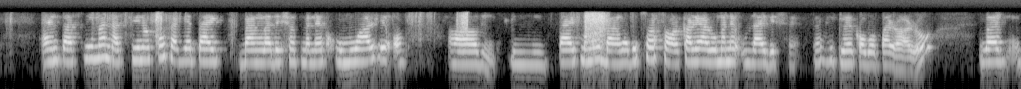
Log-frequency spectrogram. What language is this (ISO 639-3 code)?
asm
